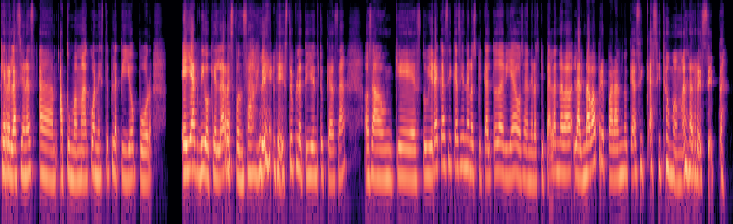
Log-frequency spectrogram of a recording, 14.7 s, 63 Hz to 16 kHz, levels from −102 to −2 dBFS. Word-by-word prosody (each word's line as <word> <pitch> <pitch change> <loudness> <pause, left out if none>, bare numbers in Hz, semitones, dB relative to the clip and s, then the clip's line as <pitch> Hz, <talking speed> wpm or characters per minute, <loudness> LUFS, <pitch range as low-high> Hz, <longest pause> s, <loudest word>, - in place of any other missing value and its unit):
que 240 - +4
relaciones 225 +1 +3
a 205 -3 0
a 210 0 +1
tu 225 - -3
mamá 195 0 0
con 230 -1 -1
este 215 +3 -7
platillo, 210 -3 -4
por 190 -2 -3 0.6
ella, 240 +2 +10
digo, 230 -1 +2
que 220 - 0
es 205 - +1
la 220 +2 +5
responsable 230 +2 +1
de 240 - +2
este 260 +5 -5
platillo 220 -5 -1
en 215 - -4
tu 230 0 -9
casa, 205 +4 -4 0.4
o 210 - -1
sea, 205 -1 +2
aunque 205 0 -2
estuviera 220 +5 +1
casi, 275 0 -2
casi 260 0 -3
en 265 - -4
el 255 -2 -1
hospital 215 -3 -4
todavía 225 -1 0
o 210 - -2
sea, 200 -1 -7
en 195 - -8
el 185 - -6
hospital 190 +2 -6
andaba 230 -1 +2
la 215 -2 +4
andaba 225 +8 +4
preparando, 225 -6 -2
casi, 235 +3 -4
casi 250 - -4
tu 265 +3 -1
mamá, 190 -1 -2
la 240 -3 +2
receta. 220 - -5
220 Hz, 190 wpm, -22 LUFS, 205-235 Hz, 0.6 s, ella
